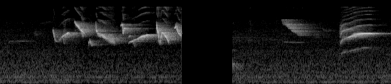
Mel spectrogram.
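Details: Blackthroat x canary hybrid finch delivering a quick jumble of high, twittering song notes that cuts off. A descending whistle and a loud sweeping chirp follow.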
